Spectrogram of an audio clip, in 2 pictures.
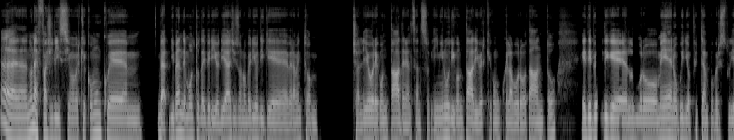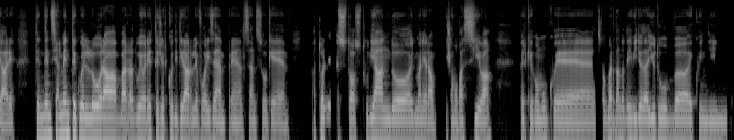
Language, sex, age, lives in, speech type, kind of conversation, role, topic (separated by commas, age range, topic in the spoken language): Italian, male, 25-29, Italy, conversation, podcast, guest, Come trovi il tempo per studiare con mille impegni?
